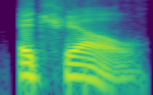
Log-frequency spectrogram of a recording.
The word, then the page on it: eggshell: American English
